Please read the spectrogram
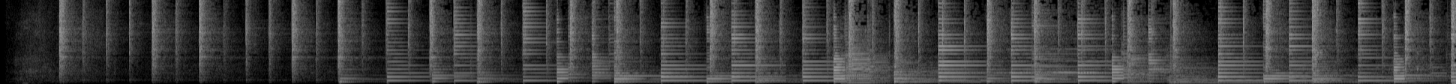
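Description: Instrumental introduction on plucked acoustic strings: single picked notes at about two a second, then from about four and a half seconds in, fuller picked notes and chords from acoustic guitars, building louder. No singing and no bass yet.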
